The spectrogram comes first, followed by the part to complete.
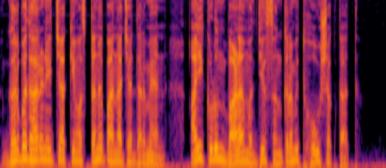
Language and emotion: Marathi, neutral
